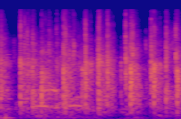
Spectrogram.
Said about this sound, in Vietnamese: Ờ, chúng ta vỗ tay cho Isaac ạ.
